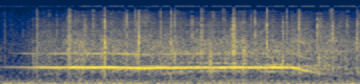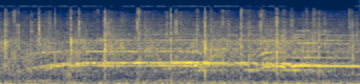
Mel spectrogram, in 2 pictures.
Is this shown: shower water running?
no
